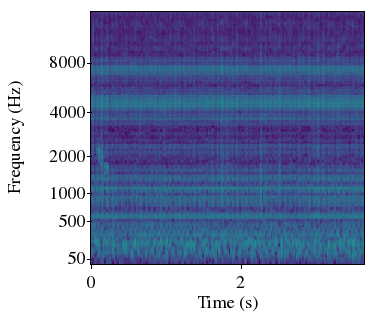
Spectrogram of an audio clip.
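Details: AC TIG welding of aluminum at about 100 amps (machine ranges up to 140), foot pedal, filler added to the puddle: steady buzzing hum with a crackly edge, no sputtering or breaks; a normal arc.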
